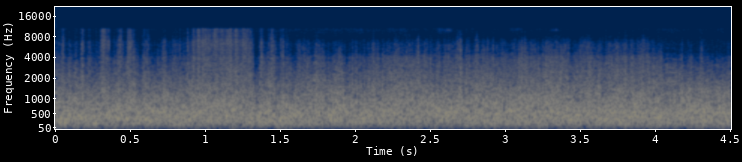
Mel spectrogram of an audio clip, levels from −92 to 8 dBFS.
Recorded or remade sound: recorded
